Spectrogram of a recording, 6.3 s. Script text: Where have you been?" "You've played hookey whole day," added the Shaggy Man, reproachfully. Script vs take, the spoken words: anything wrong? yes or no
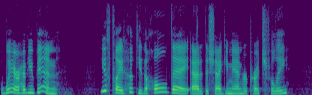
yes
